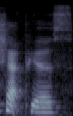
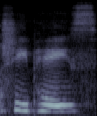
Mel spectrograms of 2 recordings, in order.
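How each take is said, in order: First: The name sounds like 'shepiers'. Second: The name sounds like 'sheepies'. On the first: The speaker calls it right. "I'm going to go with Shepiers" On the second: The speaker calls it wrong. "It is not sheepies"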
